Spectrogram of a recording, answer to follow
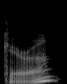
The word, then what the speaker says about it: Chara: So you don't pronounce the H because it's a character. Kara.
